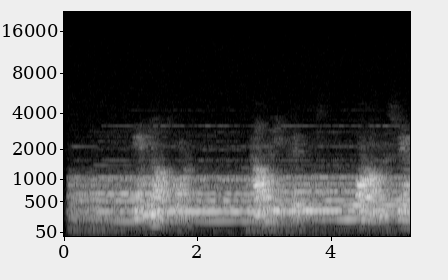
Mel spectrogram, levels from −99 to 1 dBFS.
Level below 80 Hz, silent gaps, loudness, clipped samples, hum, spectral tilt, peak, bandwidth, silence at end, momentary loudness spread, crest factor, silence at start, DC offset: -76 dBFS; none; -25 LUFS; under 0.1%; none; -10 dB/octave; -8 dBFS; 3.4 kHz; 0 s; 15 LU; 18 dB; 0.05 s; under 0.1%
